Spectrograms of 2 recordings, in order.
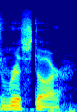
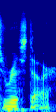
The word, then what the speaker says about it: Ristar: I actually picked up Restar. I think it's pronounced Restar. Is it Restar or Ristar? You know? – I think it's Ristar. It's Ristar.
